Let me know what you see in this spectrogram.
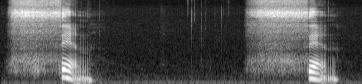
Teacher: Only air is coming out, so this TH is voiceless.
